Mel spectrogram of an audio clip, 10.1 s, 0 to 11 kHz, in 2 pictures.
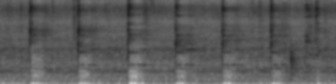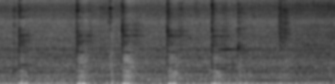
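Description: Hammer striking metal at a steady pace, about one ringing blow every 0.7 seconds, over a steady rushing background noise.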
